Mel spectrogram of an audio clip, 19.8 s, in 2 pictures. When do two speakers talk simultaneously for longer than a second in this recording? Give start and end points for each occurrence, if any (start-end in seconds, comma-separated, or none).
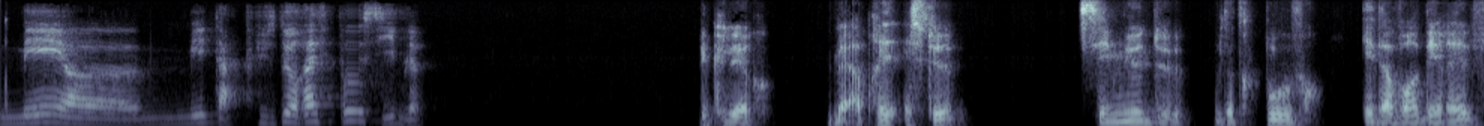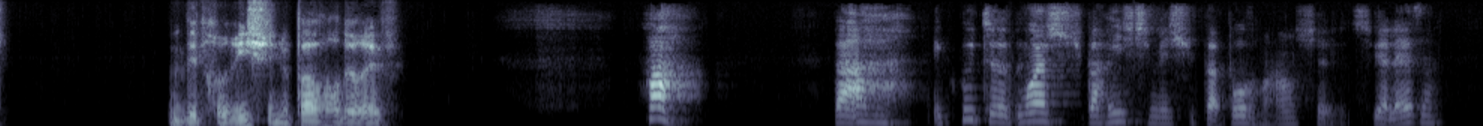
none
